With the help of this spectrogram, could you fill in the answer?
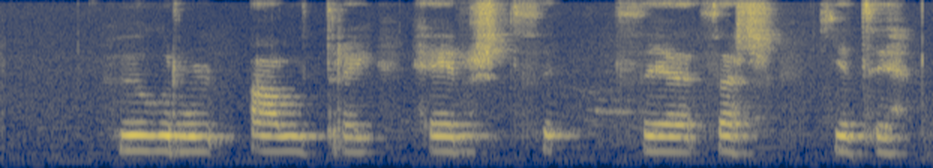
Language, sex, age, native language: Icelandic, male, 8, Icelandic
